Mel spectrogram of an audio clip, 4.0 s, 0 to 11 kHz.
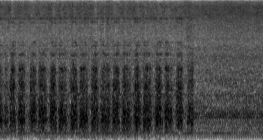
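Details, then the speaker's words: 1992 Cadillac, removed water pump turned by hand: gritty rasp pulsing about three times a second, then stops; rough worn water pump bearing causing vibration noise, not squealing or leaking. "you were hearing a noise out of it most of them could say that there's a squeal in it or it'll start leaking water when the pump goes out but that's not it"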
